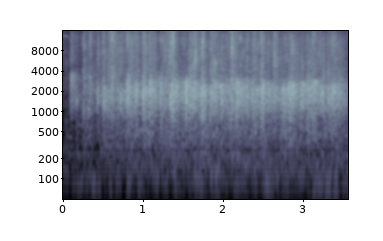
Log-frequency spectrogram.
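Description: Steady applause from an audience fills the room, a dense wash of many hands clapping at once, holding at a fairly even level for a few seconds without any voices.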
